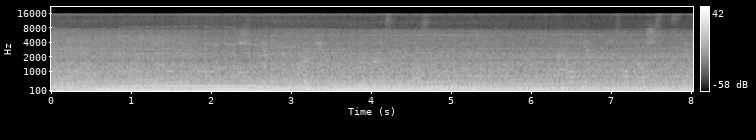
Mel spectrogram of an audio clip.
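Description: Cars pass by on the street outside.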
